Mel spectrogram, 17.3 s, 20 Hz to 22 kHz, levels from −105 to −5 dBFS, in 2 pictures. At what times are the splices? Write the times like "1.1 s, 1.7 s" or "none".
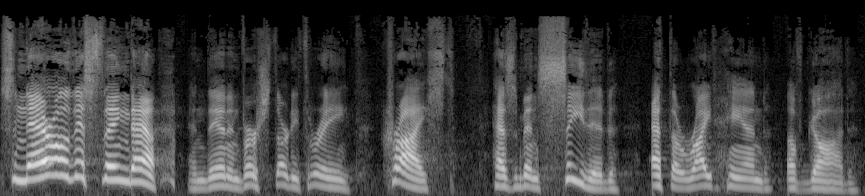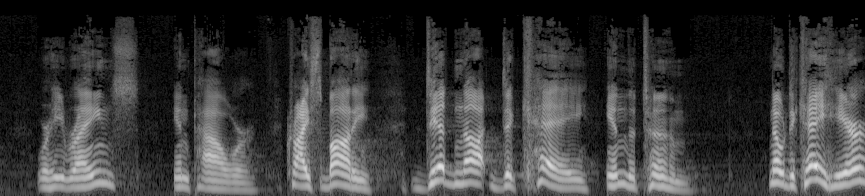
1.7 s, 11.4 s, 14.6 s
